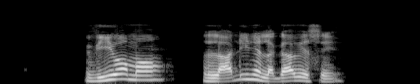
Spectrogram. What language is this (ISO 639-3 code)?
kxp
